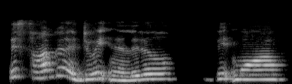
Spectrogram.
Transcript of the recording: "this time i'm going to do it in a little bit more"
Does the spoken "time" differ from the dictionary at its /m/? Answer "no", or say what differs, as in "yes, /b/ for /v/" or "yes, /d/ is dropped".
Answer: yes, /m/ is dropped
